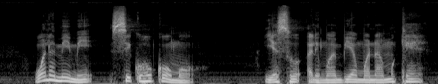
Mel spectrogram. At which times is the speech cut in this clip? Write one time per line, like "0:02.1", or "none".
none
